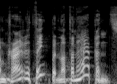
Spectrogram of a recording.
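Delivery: put-on very high, slapstick clown voice. Celebrating the slapstick trio Larry, Moe and Curly, give your best Curly impression. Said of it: "That's my best Curly impression".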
